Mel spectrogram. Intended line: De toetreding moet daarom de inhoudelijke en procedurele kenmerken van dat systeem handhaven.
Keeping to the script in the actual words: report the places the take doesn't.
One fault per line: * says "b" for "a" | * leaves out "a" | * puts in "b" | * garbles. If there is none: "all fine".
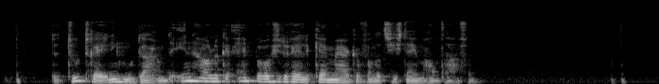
all fine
